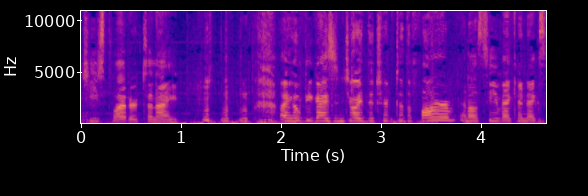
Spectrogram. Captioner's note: laughs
